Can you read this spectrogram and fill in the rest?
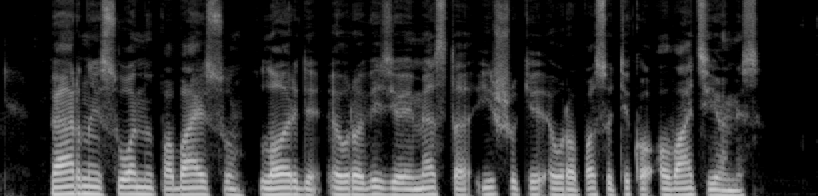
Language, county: Lithuanian, Šiauliai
